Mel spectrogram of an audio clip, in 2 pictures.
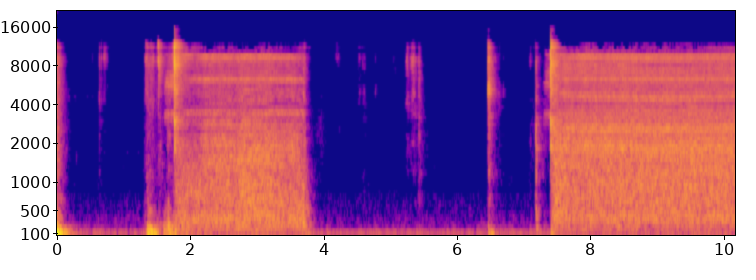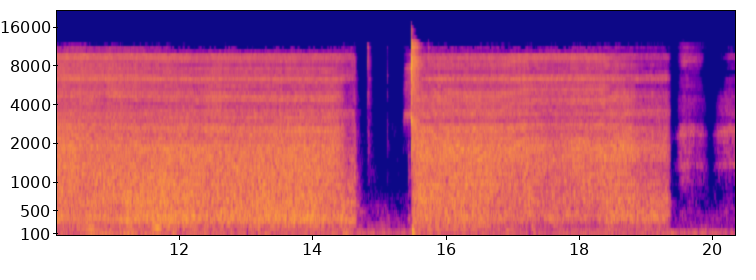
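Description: Handheld gas torch burning with a steady hiss while heating a brass strip for soldering. It is lit three times, each start marked by a click: briefly about a second and a half in, then for about seven seconds, then for about four seconds.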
